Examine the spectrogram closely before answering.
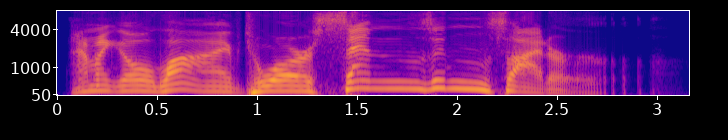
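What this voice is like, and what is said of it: Attempted broadcaster voice. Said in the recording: “I was trying to do a broadcast voice, but that did not sound...”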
